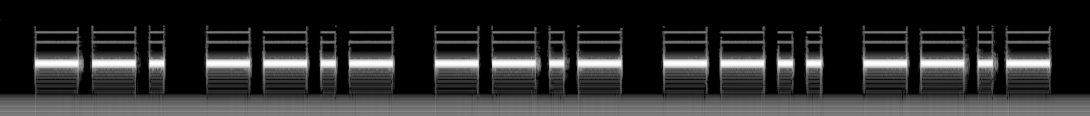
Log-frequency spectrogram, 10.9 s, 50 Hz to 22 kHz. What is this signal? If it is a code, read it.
Morse code, heard as a keyed tone, about 8 wpm, 800 Hz. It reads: GQQZQ
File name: CW gyakorlas g z q 7 baud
